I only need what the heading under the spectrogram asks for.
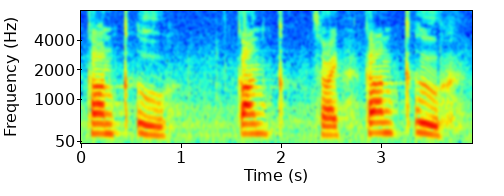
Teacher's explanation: They're all written with an apostrophe, and they have that little catch in the voice. · a plain K and then a glottalized K, and it's pronounced kan-ku.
